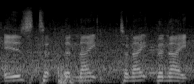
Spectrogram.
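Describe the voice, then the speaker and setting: High-pitched male wrestling commentator in loud noise. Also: moderate pace. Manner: excitable, punchy play-by-play calling. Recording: noisy live arena broadcast.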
